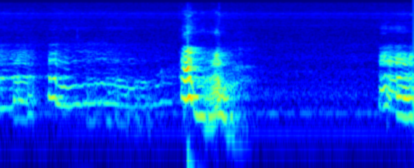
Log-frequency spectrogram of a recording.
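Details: Grumbling, moaning growls from a poodle during grooming, rising and falling in pitch. One sharp snapping bark cuts through midway, then silence before the growling whine resumes loudly.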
